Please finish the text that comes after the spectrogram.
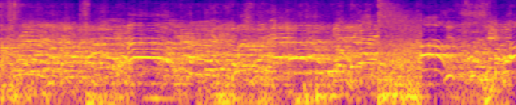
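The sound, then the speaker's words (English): A crowd shouts and clamors nonstop while heavy thuds and bangs strike the door to the House chamber as they try to break through, the pounding and yelling loud, chaotic and continuous throughout. “You're trying to break through the door to the chamber, to the House chamber.”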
